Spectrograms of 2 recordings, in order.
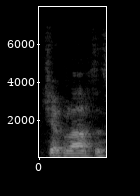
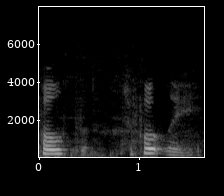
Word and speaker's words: chipotle: I'll always say it wrong, and she'll laugh at me again. Chipolata sauce. And it's not. It's chipolote or something. It's chipotle. That's it.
